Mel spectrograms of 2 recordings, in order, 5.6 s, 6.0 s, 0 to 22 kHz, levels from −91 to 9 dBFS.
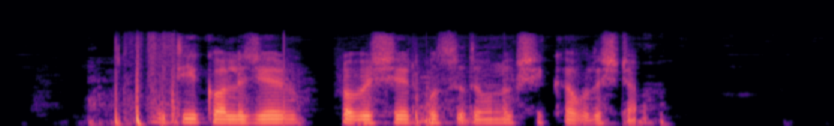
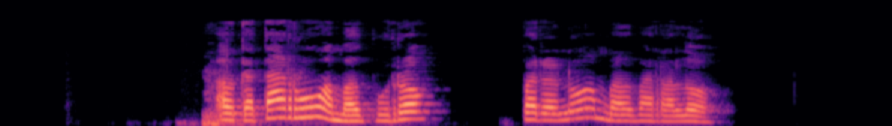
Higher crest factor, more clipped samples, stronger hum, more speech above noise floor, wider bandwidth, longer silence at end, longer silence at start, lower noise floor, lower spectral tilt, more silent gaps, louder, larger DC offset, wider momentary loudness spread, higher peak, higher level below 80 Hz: about the same, 20 dB vs 18 dB; neither; neither; first, 58 dB vs 36 dB; second, 7.6 kHz vs 11.5 kHz; about the same, 1.1 s vs 1.2 s; second, 0.6 s vs 1.35 s; first, -77 dBFS vs -50 dBFS; second, -6.5 dB/octave vs -8 dB/octave; second, 2.19-2.23 s vs 3.12-3.31 s; second, -20 LUFS vs -16 LUFS; neither; first, 13 LU vs 10 LU; about the same, -2 dBFS vs 0 dBFS; about the same, -48 dBFS vs -44 dBFS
